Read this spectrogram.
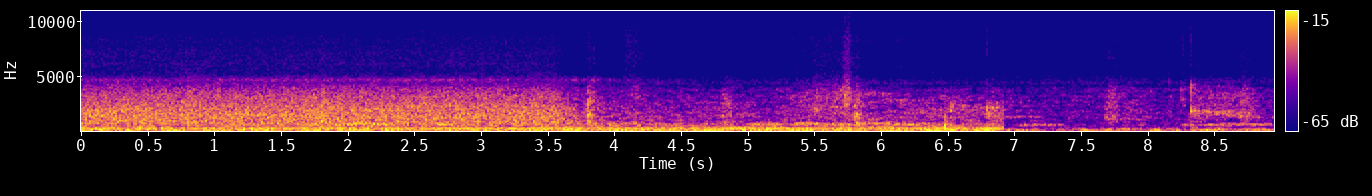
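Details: MSI laptop fan, removed and cleaned, tested on a bench power supply: faint even hum, then winding down, with no scraping or ticking; the fan runs normally and is usable.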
